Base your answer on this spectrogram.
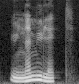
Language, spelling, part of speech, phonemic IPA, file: French, amulette, noun, /a.my.lɛt/, Fr-amulette.ogg
- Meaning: amulet (object intended to bring protection to its owner)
